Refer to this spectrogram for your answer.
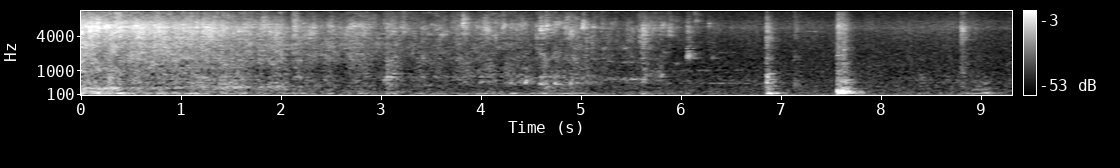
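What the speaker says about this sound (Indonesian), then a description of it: "lalu kita masukkan air ke dalam wadah ini" Water poured into a container for making eco enzyme, a steady splashing stream that gradually tapers off into scattered drips and a few louder knocks near the end.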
